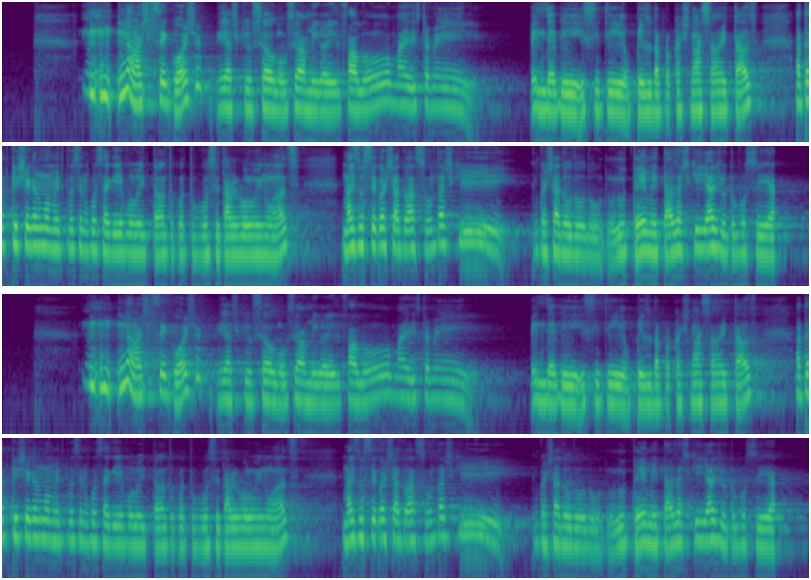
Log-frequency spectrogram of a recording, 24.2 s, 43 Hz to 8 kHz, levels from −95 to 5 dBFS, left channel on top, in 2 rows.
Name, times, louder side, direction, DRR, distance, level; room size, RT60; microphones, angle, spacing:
voice 1, 1.2-7.2 7.9-16.5 16.9-19.7 20.0-23.7, left 3 dB, 60° left, 17 dB, 0.6 m, -24 dB
28.5 x 28.0 x 7.5 m, 2.3 s
head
